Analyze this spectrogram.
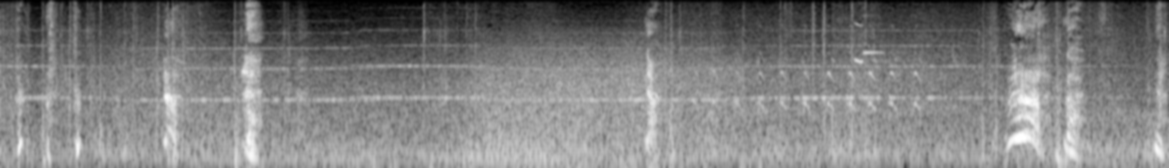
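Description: A man grunts as he climbs and pulls himself up.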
